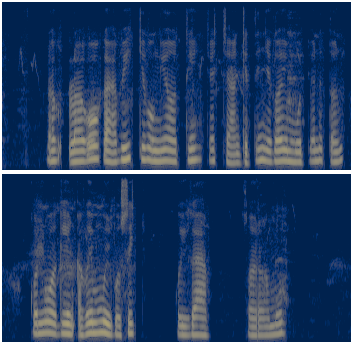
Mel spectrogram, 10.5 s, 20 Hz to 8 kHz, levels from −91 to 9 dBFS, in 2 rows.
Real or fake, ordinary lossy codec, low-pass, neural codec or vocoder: real; none; 7.2 kHz; none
